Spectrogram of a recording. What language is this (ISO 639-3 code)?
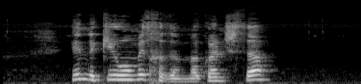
kab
